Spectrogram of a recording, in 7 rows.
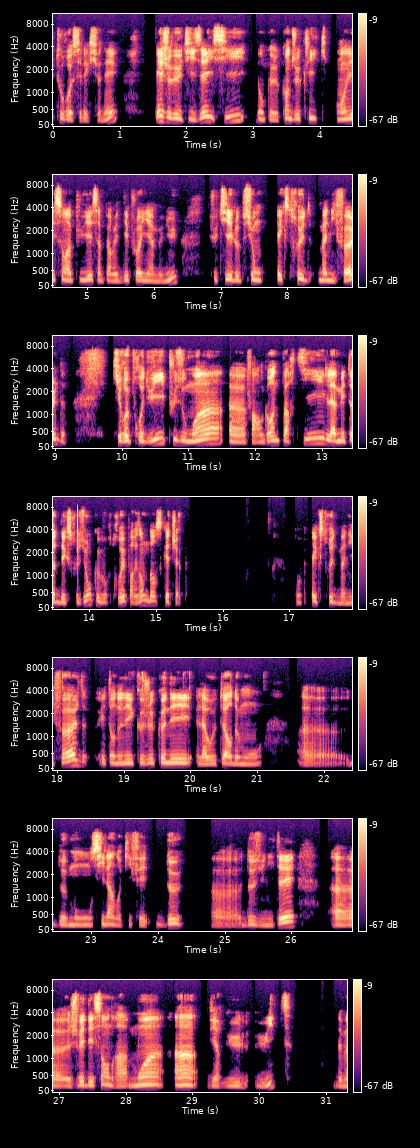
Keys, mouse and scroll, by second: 1.5-5.2 drag, 16.7 click, 19.2-22.3 drag.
